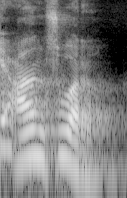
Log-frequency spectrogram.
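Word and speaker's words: answer: को लाइक कर दीजिए आंसर ना कि आंसर आंसर इसका मतलब होता है उत्तर देना चलिए दोस्तों इस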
